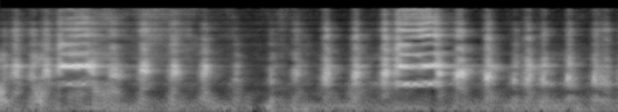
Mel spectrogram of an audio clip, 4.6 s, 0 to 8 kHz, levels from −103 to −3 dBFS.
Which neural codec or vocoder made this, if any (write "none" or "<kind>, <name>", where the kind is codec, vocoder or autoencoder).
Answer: vocoder, Vocos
